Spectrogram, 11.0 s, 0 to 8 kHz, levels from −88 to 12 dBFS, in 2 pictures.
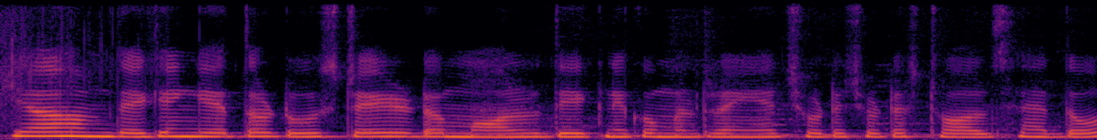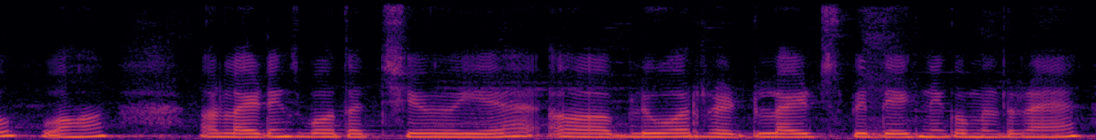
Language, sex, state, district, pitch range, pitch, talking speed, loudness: Hindi, female, Uttar Pradesh, Varanasi, 195-210 Hz, 200 Hz, 190 wpm, -25 LUFS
